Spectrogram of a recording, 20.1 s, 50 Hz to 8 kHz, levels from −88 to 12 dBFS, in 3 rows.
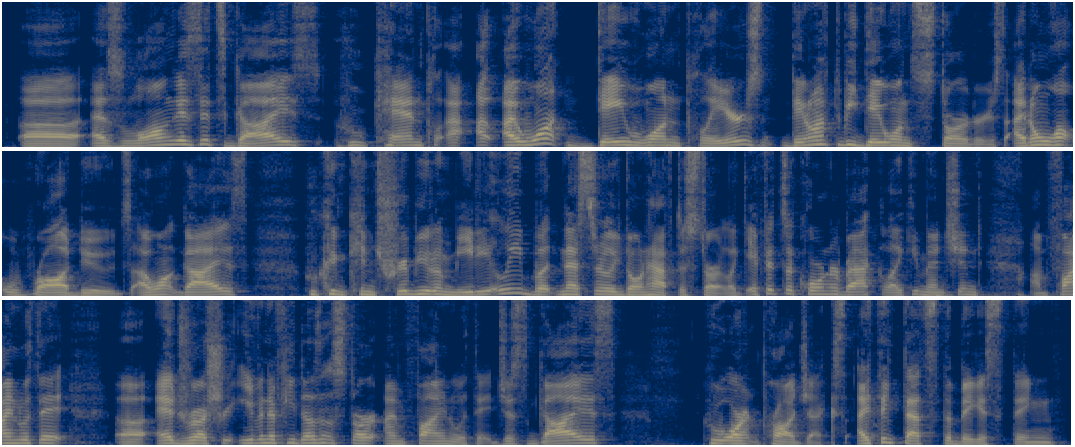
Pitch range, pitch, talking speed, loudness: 135-180 Hz, 160 Hz, 225 wpm, -28 LUFS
